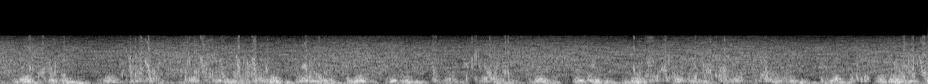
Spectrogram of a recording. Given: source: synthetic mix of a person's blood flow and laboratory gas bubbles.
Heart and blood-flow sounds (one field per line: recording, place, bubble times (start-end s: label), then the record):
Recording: Doppler ultrasound of blood flow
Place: precordium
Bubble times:
0.21-0.70 s: bubbles
1.19-1.66 s: bubbles
1.79-2.81 s: bubbles
2.94-3.38 s: bubbles
3.44-3.52 s: bubbles
4.31-4.42 s: bubbles
4.61-5.12 s: bubbles
6.29-6.88 s: bubbles
6.92-7.47 s: bubbles
7.52-7.89 s: bubbles
8.18-8.30 s: bubbles
8.48-8.73 s: bubbles
8.86-8.89 s: bubbles
8.93-9.28 s: bubbles
From the record:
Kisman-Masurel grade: 332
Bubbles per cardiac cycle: rolling drumbeat, 9 or more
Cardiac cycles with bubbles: 50 to 99%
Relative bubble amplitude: moderate (0.250 to 0.450)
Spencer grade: 3 (all of the cardiac periods contain showers or single bubble signals, but not dominating or overriding the cardiac motion signals)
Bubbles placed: anywhere in the cardiac cycle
